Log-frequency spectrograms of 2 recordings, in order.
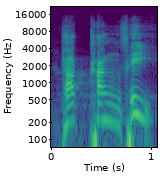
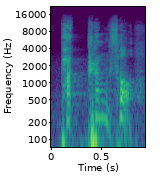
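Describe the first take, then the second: First: The last syllable is said as 'sei'. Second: The last syllable is said as 'seo'.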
